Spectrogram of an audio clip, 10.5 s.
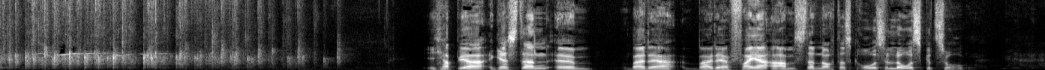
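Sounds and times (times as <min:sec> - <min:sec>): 
small group applause: 0:00.0 - 0:03.6
faint whistle-like tone: 0:00.3 - 0:01.8
speech: 0:04.3 - 0:09.8.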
